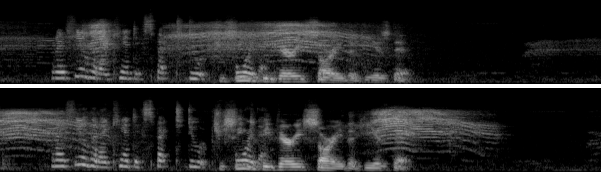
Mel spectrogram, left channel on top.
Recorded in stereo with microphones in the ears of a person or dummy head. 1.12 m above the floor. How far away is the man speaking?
About 0.9 m.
